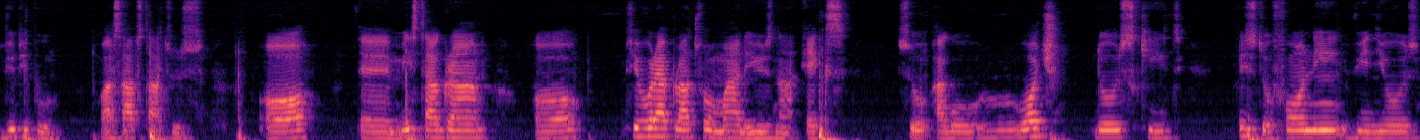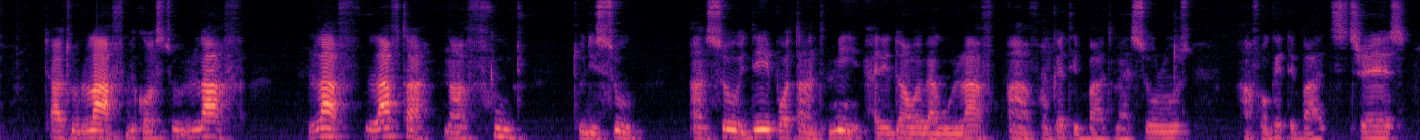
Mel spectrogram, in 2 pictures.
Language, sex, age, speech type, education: Nigerian Pidgin, male, 30-45, spontaneous, tertiary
